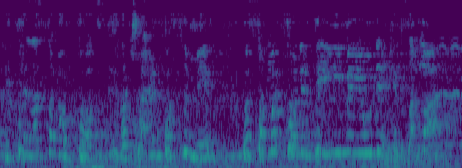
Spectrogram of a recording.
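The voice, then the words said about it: Thick British accent. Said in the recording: “thick British accent”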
